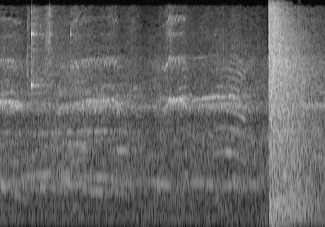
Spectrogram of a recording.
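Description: Voices in a street, then about three seconds in a sudden loud bang that dies away over about half a second: a tear gas canister going off close by.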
